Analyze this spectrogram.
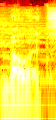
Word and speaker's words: Mullets: I guess you can pronounce it Mullets if you want.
